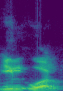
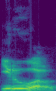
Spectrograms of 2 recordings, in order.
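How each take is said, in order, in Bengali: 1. দুটো অক্ষর আলাদা করে, যুক্ত না করে বলা হয়। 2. ল বর্ণটি পরের অক্ষরের সঙ্গে সহজে যুক্ত হয়ে যায়।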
